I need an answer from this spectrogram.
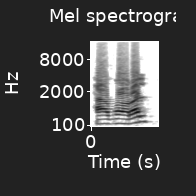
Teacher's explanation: حَضَرَ، ہا اور غاد کو جلدی پڑھنا ہے بغیر کھینچ کے، غاد کو موٹا کرنا ہے، را کو موٹا کرنا ہے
